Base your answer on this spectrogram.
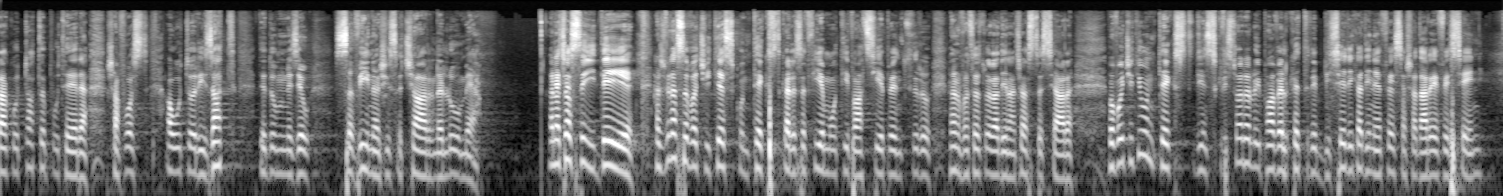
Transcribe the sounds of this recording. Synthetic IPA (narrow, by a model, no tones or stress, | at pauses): akut̪oat̪əput̪ʰe̞ɾeaʃiafo̞st̪aut̪o̞ɾizat̪ | d̪e̞d̪umne̞ze̞w | səvinəʃisət͡ʃarnəlumea | ɨnat͡ʃast̪əid̪e̞je̞aʃvɾeasəvət͡ʃit̪e̞skunt̪e̞kst̪kaɾe̞səfije̞mo̞t̪ivat̪sije̞pe̞nt̪ɾuɨnvət̪sət̪uɾad̪inat͡ʃast̪əseaɾəvəvo̞jt͡ʃit̪iunt̪e̞kst̪d̪inskɾisoaɾealujpave̞lkət̪ɾe̞bise̞ɾikad̪ine̞fe̞saʃad̪aɾe̞fe̞se̞nʲ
